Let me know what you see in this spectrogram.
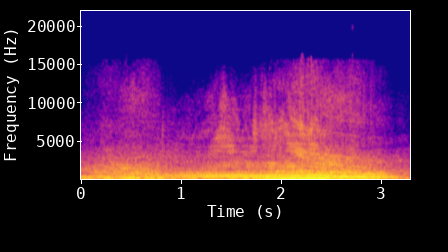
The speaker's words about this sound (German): Die Motoren von aufgemotzten Sportwagen dröhnen auf dem Hockenheimring. Der Deutsche Sportfahrerkreis hat wieder mal zum freien Fahren eingeladen. Das heißt, Motorsportfans drücken auf der kurpfälzischen Rennstrecke ordentlich aufs Gas.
